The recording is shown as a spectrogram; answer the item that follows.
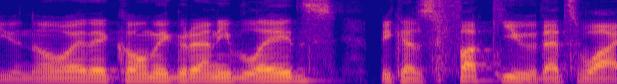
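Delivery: talking to herself, half aside. Voicing a character stabbing fallen wolves: muttering to herself.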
